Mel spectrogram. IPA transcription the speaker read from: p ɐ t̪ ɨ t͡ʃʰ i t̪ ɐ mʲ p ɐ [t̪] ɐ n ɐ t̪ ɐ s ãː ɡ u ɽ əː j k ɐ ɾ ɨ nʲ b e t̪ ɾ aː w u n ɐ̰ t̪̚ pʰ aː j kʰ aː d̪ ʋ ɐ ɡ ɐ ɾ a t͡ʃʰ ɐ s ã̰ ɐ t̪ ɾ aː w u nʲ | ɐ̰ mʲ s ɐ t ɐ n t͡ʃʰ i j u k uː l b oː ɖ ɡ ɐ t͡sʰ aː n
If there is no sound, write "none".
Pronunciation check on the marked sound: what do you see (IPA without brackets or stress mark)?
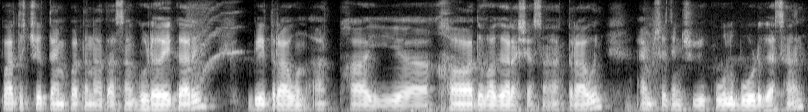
t̪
